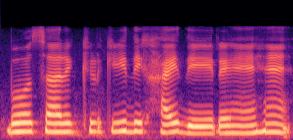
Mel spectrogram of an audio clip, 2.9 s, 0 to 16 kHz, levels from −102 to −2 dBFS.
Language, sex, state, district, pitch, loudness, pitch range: Hindi, female, Jharkhand, Palamu, 225 Hz, -13 LUFS, 205-235 Hz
